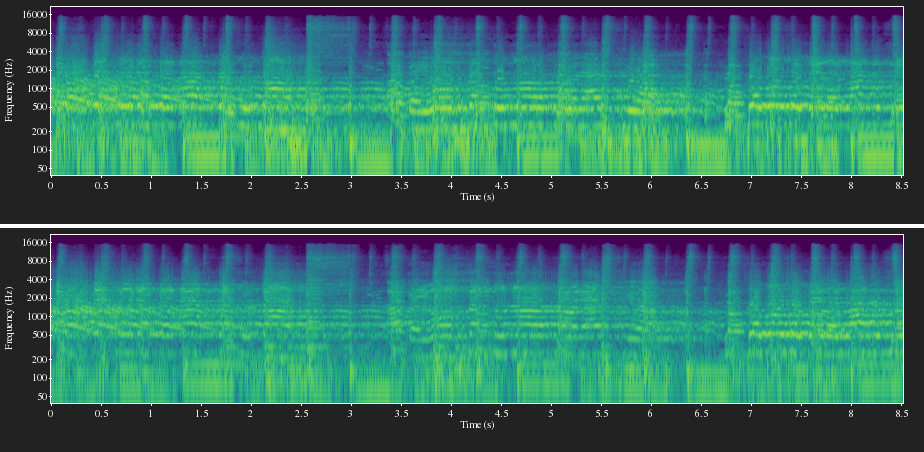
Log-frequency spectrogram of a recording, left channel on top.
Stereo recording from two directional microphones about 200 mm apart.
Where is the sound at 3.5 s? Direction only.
25° left (ahead or behind).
